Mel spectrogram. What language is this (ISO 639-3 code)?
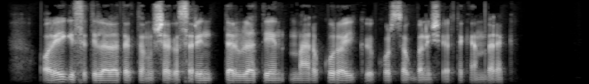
hun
